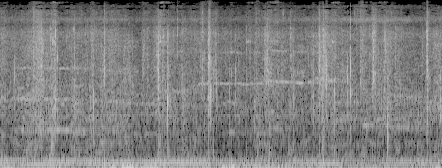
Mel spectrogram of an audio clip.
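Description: Footsteps on a dirt path: scattered crunches and knocks of people walking, over a steady low hum.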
